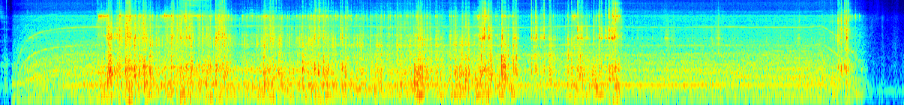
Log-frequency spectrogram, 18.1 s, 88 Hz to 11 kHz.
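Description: Lindhaus LS38 commercial vacuum sweeper switched on, its motor whining up to speed, then rattling and clattering for about ten seconds as it sucks up large debris. It then runs steadily with no debris and winds down near the end when switched off.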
